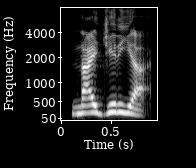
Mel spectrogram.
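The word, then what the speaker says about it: Niger: इस अवार्ड का नाम है grand commander of the order of द नाइजर। जी हाँ, यहाँ पे जो प्रोनाउंसिएशन है ध्यान रखिएगा, grand commander of the order of द नाइजर।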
